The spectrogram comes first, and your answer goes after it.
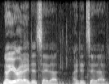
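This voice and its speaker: A man's voice: on the low side, brisk, a bit bright, clean tone, natural voice. A man improvising an audio roleplay as a friendly, slightly awkward young stranger, talking casually and earnestly to the listener with stammered restarts. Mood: gentle, tentative.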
